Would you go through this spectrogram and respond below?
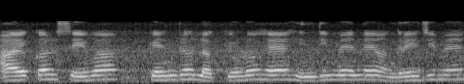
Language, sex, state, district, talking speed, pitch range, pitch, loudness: Marwari, female, Rajasthan, Churu, 130 wpm, 195-225 Hz, 215 Hz, -17 LUFS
